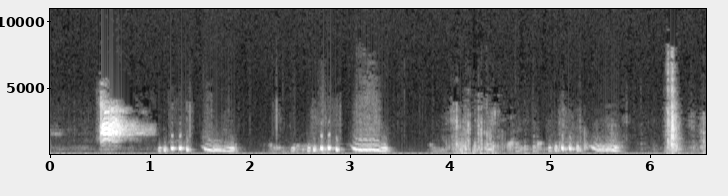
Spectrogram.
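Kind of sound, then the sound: bird, pigeons cooing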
